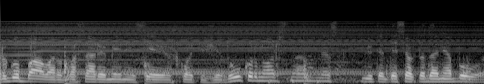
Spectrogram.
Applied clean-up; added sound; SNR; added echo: none; Run + Harmonica; 10 dB; none.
